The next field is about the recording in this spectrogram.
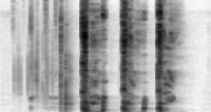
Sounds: Cough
